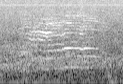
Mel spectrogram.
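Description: A cat named Oreo meows, a faint drawn-out call with no one talking over it.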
